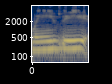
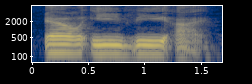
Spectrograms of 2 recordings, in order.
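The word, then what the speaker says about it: Leavy: Levy is how you say the name.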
